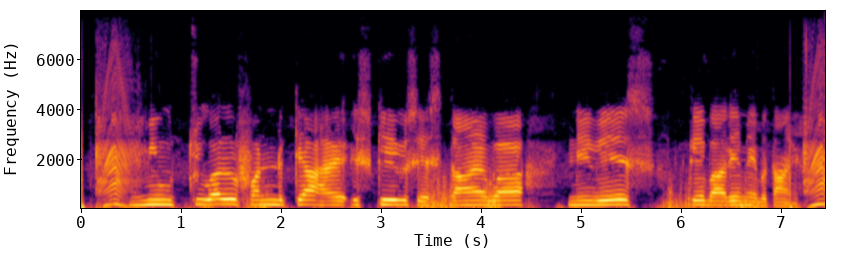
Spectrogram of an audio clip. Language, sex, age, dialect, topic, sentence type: Hindi, male, 25-30, Marwari Dhudhari, banking, question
